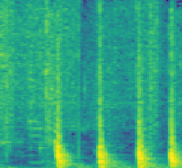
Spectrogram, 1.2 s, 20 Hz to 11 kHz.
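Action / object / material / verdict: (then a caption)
knock / plastic pontoon barrel / plastic / empty. Four knocks on an empty blue plastic pontoon barrel under a work barge's decking, struck to check whether water has leaked in. Each knock is a short, hollow thunk with a low body near 160 Hz and almost no ring. The barrel is found empty, with no water inside.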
